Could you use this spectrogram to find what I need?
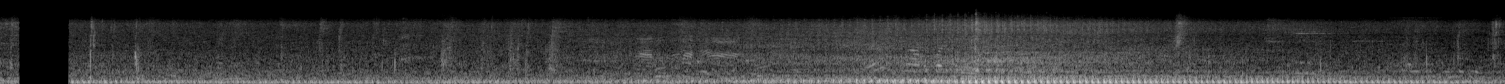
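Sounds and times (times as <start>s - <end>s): motorcycle engine passing by: 1.1s - 14.9s.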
